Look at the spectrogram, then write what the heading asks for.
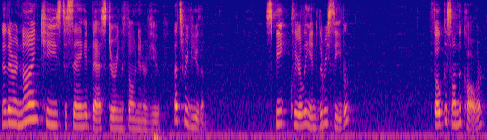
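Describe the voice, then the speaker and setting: A woman presenting scripted instructional narration as a career coach, speaking in a measured, instructive manner. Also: mid-range voice, expressive, rough recording.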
